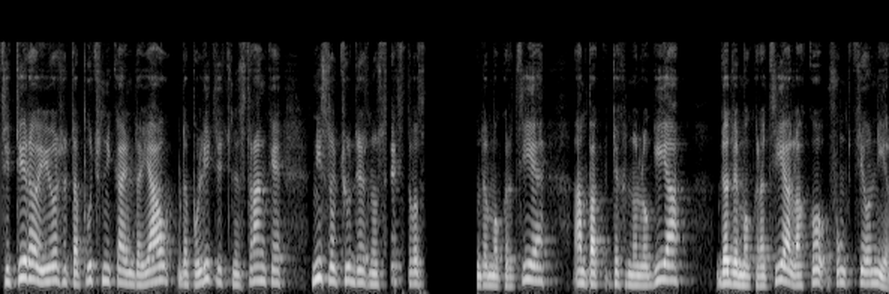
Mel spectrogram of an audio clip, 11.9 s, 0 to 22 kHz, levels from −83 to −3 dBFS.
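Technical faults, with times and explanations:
5.13–5.63 s, repeated packet loss (robotic sound): right after "politične stranke niso čudežno", five short holes, the longest about 79 ms, cover roughly 40% of this half second. Each hole is patched by repeating the last received sound, so the speech turns choppy.
5.63–6.37 s, long network dropout: the patched sound carries on briefly, fades, then about 0.63 s of silence follows before the speech returns at 6.37 s with that part missing. The likely cause is a stall in packet delivery too long for concealment to cover.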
